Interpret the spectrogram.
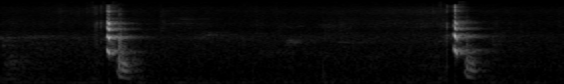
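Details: A pet parrot, described as talking, gives two sharp, bright chirps about one and three-quarter seconds apart, each dropping into a short descending squeak, against a quiet background.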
